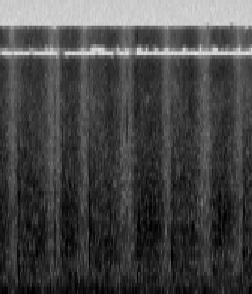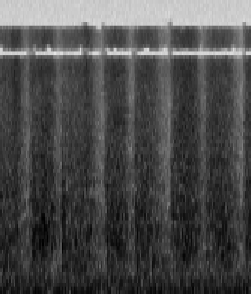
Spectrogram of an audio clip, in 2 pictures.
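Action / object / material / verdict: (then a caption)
scrape / woven fabric pile rug scrubbed with a bristle brush / fabric / none. A long-handled, wooden-backed deck brush with natural bristles scrubs a wet, soapy patterned pile rug lying front side up on plastic sheeting. Steady back-and-forth strokes make a rhythmic, wet, rasping swish, with a soft low rumble underneath and a bright hiss on top.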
